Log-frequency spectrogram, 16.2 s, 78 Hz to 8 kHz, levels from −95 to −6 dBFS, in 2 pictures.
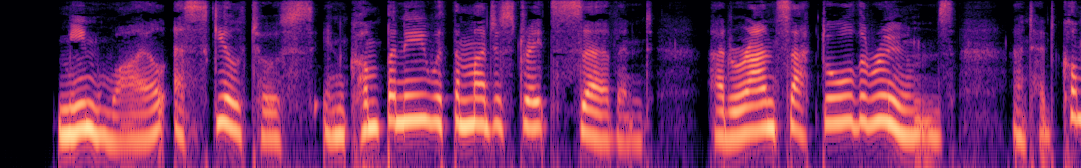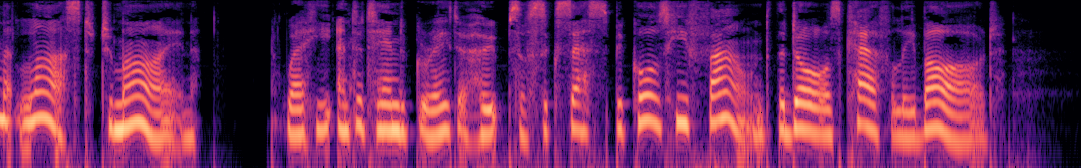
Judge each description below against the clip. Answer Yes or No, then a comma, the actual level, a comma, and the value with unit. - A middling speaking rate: No, slow, 125 wpm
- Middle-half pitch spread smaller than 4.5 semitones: No, average, 5.2 semitones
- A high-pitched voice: Yes, high, 225 Hz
